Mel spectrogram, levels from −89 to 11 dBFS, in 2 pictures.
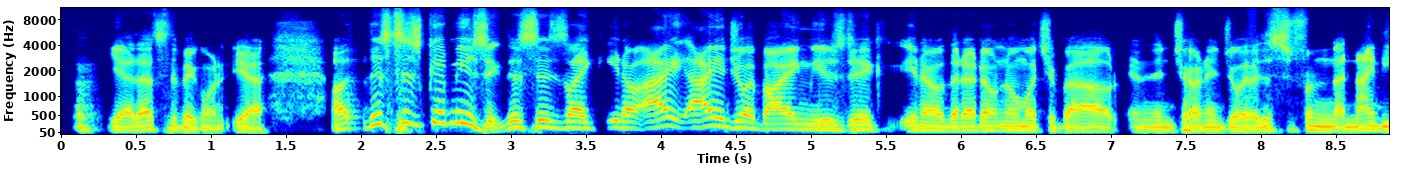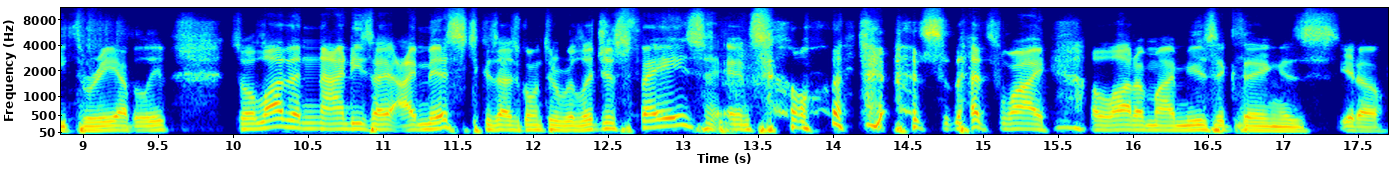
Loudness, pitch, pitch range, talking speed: -22 LUFS, 120 Hz, 105-155 Hz, 245 wpm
